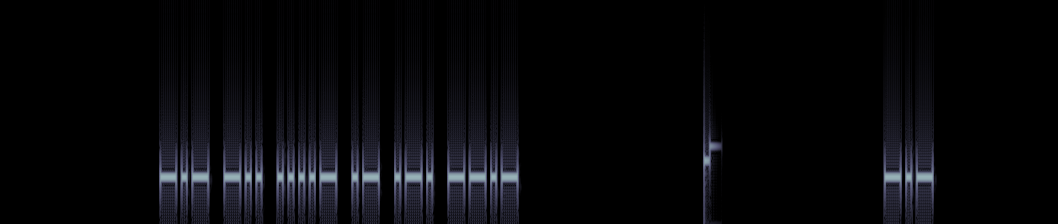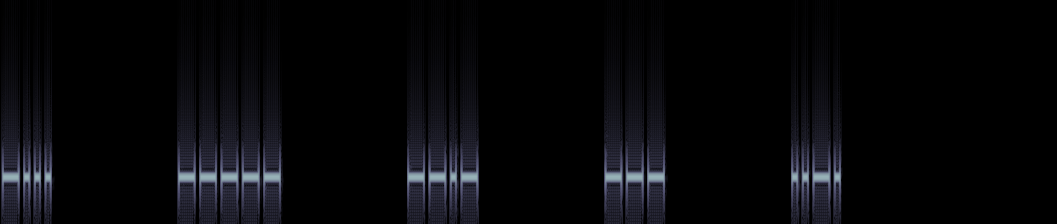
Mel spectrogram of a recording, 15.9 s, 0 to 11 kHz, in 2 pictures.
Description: Morse code, heard as a keyed tone, about 30 wpm, spaced as for 13 wpm, 700 Hz. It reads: KD4ARQ KB0QOF
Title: USA Call Signs - 6 Characters - 8x Character Spacing - 30wpm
